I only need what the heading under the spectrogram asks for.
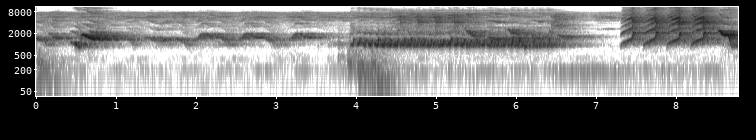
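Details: Decoy laughingthrush released to fly free indoors for the first time: clear whistled phrases rising and falling, then a long buzzy rattling trill, ending with a burst of sharp, rapid chirps.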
